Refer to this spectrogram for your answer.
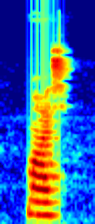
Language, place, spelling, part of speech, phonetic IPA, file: Russian, Saint Petersburg, мазь, noun, [masʲ], LL-Q7737 (rus)-мазь.wav
- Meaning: 1. ointment, salve, liniment 2. …, lubricant 3. raw opium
